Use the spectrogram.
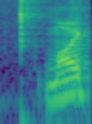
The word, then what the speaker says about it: Muay: Muay Thai is different. I'll learn the pronunciation by the time we're done. Think of the former president, Muay. Muay. Yes, just Muay. You just say Muay Thai.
